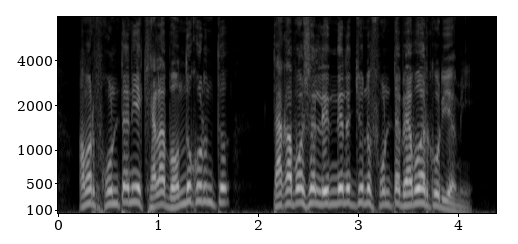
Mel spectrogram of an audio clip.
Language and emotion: Bengali, angry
